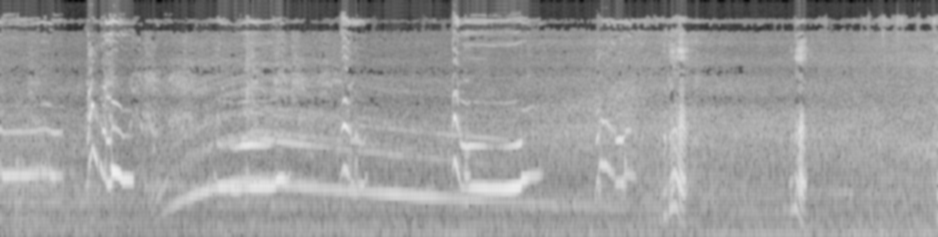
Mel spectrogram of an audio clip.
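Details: A Miniature Schnauzer howls in response to a fire truck siren, in long, wavering rising-and-falling notes with short yips between.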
